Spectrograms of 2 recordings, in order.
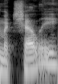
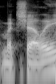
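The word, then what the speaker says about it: Maccelli: is his first name his last name is pronounced how you pronounce my last name the italian way oh and moser was saying it online i'm like is he saying michelle like michelle is how you like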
